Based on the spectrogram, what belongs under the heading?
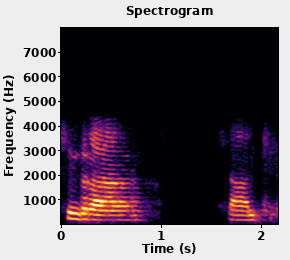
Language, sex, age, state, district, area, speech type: Bodo, female, 45-60, Assam, Kokrajhar, urban, conversation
